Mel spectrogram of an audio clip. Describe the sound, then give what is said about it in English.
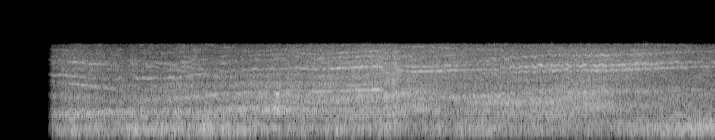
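High-pitched electric whine of Formula E race car electric motors, with no combustion engine or turbos, a steady, loud wash of sound with rising tonal notes holding for several seconds, like cars streaming past, during Formula E testing at Donington Park, England. “And that, my friend, is from Formula E, which is no internal combustion engine at all, no turbos, just electric motors.”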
